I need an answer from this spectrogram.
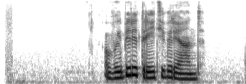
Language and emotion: Russian, neutral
